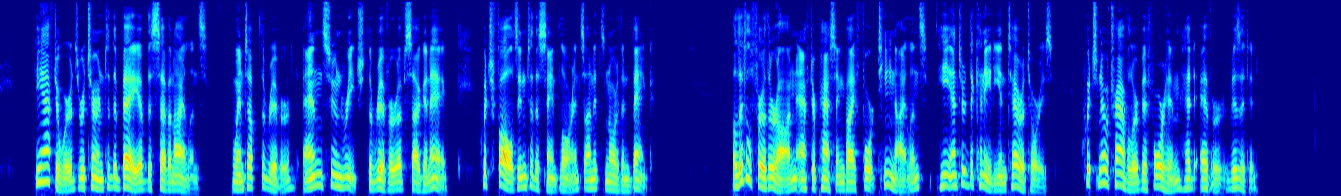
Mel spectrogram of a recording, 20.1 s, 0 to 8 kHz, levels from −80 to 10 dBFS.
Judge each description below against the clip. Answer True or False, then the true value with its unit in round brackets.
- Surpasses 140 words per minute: True (155 wpm)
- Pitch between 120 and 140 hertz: True (135 Hz)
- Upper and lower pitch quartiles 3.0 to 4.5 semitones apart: False (5.4 semitones)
